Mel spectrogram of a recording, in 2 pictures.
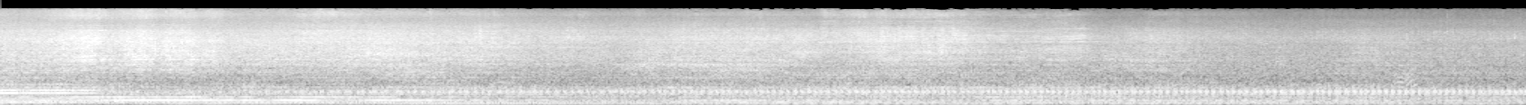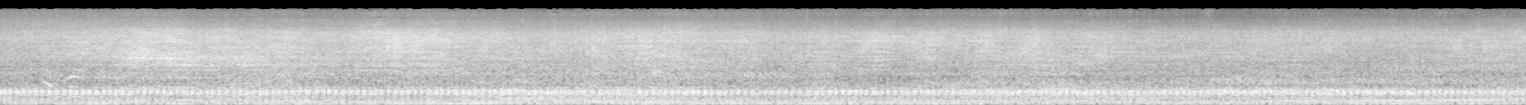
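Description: Hovercraft engines and lift-thrust fans running on the river: a steady, pitched engine drone, loudest in the first few seconds as a craft passes close, then even. Near the end one engine's pitch rises.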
